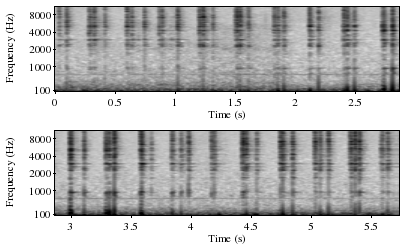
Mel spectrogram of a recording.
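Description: Fingernails tap quickly and unevenly on the sides of a small, hollow Fanta orange aluminium drink can held in the hands. Each tap is a short, bright metallic click that dies away almost at once, over a steady low rumble.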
